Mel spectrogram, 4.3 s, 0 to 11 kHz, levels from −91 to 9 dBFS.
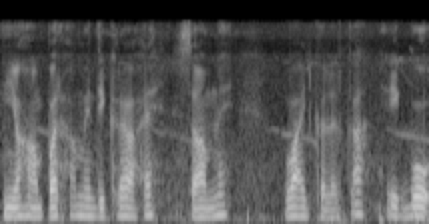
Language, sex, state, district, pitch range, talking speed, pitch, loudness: Hindi, male, Himachal Pradesh, Shimla, 125-140 Hz, 165 wpm, 130 Hz, -20 LUFS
